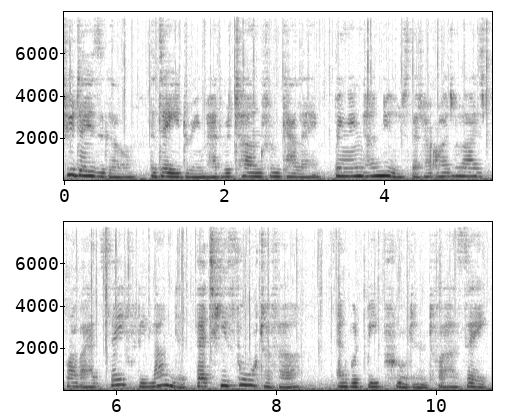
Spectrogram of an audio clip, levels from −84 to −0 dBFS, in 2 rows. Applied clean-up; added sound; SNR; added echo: none; Fire; 11 dB; reverberation time 0.2 s.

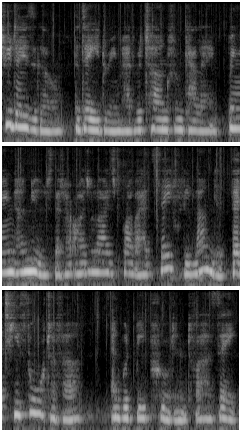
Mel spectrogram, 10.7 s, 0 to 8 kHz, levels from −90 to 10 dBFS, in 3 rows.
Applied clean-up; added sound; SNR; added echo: neural separator model SepFormer DNS4.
